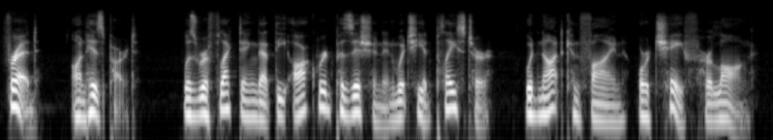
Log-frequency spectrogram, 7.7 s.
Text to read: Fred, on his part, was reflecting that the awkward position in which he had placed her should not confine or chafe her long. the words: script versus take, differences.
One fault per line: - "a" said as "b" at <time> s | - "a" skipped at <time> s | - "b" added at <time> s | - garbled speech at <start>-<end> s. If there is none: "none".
- "should" said as "would" at 5.2 s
